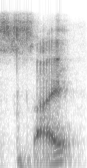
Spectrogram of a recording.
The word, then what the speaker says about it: psi: So so expected value, this is the psi, called the psi, SAI, pronounced as psi, is in the Greek letter.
